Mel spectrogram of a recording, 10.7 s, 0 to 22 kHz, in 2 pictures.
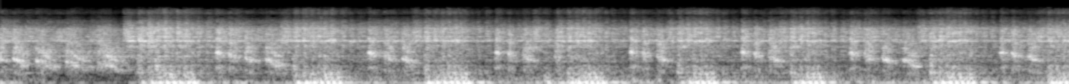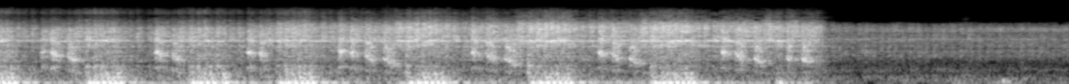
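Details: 1997 Dodge 12-valve Cummins diesel, automatic, over injectors, #0 fuel plate, known exhaust leak, cold start at about 20°F: long slow cranking, about ninety-eight even chugs a minute, never catching before stopping; hard cold start.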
